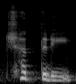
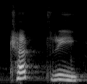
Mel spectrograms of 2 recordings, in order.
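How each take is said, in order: First: It begins with an aspirated 'chh' sound. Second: It begins with a 'ksh' consonant cluster. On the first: The speaker calls it wrong. "ऐसे normally आप छत्री बोल देते हैं तो आप तालु से बोलते हैं" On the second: The speaker calls it right. "जब आप कंठ और मूर्धन्य मिला के बोलते हैं तो इसको क्षत्रिय बोलते हैं"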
